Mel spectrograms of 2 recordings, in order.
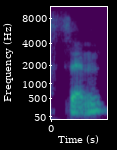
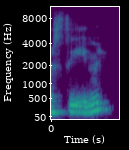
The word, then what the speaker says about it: Sin: set out from the desert of sin or scen san is how it spelled like sin and traveling from place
